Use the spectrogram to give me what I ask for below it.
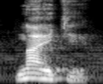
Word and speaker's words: Nike: как правильно называется найти ведь эта компания была создана филом на этом и названа в честь древнегреческих богини Победы ники поэтому более правильно произносится именно найти Куда вы пойдете магазин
